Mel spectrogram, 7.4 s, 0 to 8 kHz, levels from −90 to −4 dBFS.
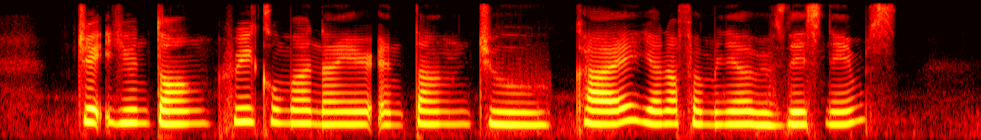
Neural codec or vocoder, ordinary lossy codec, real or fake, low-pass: none; none; real; 7.2 kHz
